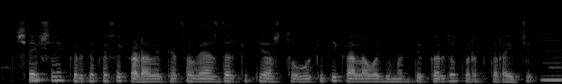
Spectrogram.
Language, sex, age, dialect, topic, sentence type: Marathi, male, 46-50, Standard Marathi, banking, question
